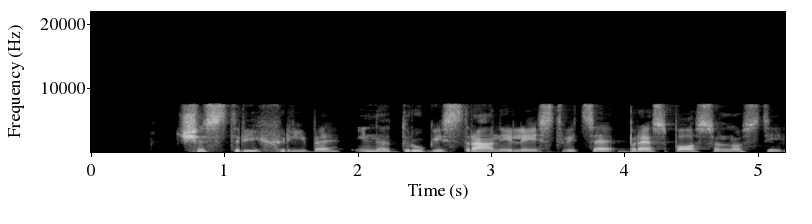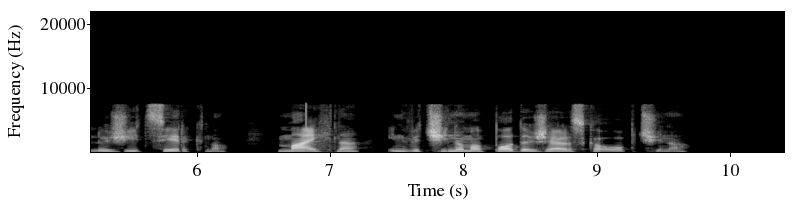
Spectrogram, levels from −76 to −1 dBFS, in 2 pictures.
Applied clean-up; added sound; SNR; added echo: none; none; none; none.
